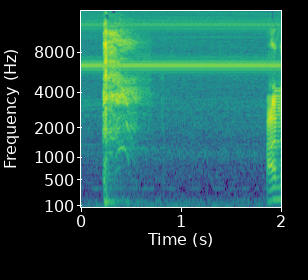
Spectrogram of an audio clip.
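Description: A man clears his throat once, briefly, about a quarter second in, picked up by a microphone. A man starts speaking near the end, and a faint steady high whine sits underneath throughout.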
